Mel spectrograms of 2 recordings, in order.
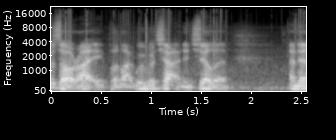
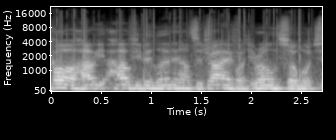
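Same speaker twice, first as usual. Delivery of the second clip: a mildly higher, gushing imitation of the instructors; mock fawning examiners; 3 semitones higher than usual. Ranting learner mimics instructors praising the other rider, lightly gushing. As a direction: ham up how they fussed over him. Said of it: "they've been like".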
